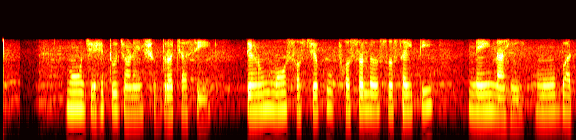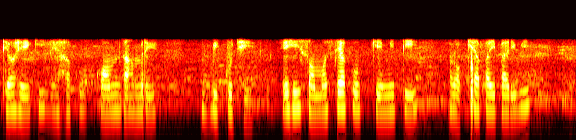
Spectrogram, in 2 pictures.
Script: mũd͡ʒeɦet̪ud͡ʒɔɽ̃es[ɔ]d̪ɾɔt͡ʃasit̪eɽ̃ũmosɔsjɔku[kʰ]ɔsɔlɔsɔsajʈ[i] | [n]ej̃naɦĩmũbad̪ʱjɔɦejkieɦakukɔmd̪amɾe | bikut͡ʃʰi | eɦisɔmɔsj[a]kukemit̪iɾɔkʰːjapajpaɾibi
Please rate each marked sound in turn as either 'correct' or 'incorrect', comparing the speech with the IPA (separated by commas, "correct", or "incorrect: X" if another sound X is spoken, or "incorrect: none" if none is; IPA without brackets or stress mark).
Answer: incorrect: u, incorrect: pʰ, correct, correct, correct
